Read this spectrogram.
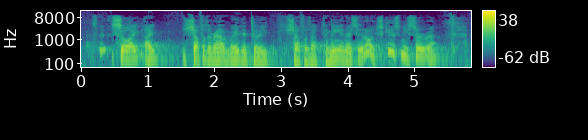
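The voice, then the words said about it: American accent. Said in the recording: “he hears my accent. He thinks I'm an American tourist”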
